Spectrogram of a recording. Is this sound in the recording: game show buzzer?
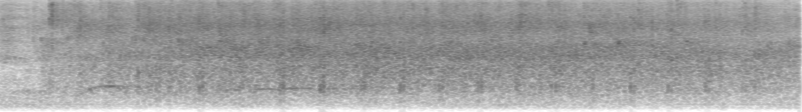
no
